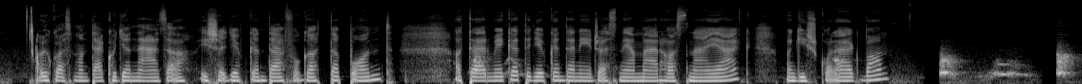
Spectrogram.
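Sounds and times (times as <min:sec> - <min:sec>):
speech: 0:00.4 - 0:09.6
dog barking outside: 0:04.7 - 0:05.6, 0:08.3 - 0:08.6, 0:09.4 - 0:10.8
dog growling and whining: 0:09.4 - 0:10.8.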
